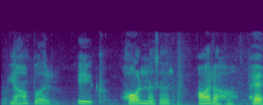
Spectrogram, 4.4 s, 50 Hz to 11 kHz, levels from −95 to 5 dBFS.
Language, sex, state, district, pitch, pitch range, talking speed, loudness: Hindi, female, Himachal Pradesh, Shimla, 225 Hz, 210-230 Hz, 110 wpm, -18 LUFS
